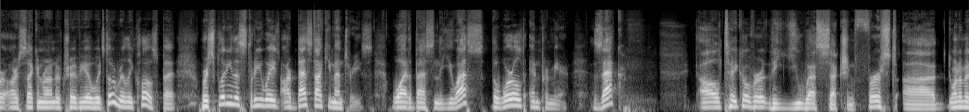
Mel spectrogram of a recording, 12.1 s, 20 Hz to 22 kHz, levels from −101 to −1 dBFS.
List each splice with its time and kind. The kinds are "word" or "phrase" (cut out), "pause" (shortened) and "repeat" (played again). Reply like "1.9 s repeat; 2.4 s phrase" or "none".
1.3 s word; 3.5 s word; 5.1 s word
